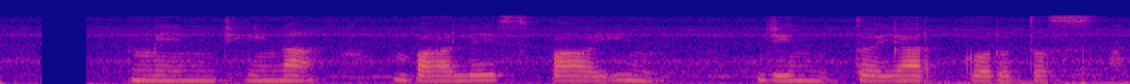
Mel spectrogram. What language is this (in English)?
Marathi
